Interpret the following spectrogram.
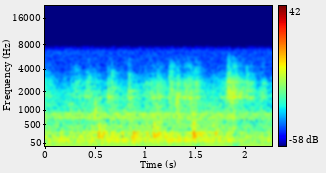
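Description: Handling noise of a simulated spacesuit backpack being lifted onto the shoulders of a heavy canvas suit: fabric rustling and a few light knocks and clatters, the loudest about a second and a half in, over a steady background hum.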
